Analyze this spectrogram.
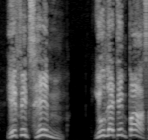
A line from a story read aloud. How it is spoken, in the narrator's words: screamed Asif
